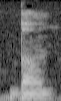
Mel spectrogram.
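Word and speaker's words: bomb: पर भी साइलेंट है बी को नहीं पढ़ा जा रहा तो इसे पढ़ते हैं बम और इसी का दूसरा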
